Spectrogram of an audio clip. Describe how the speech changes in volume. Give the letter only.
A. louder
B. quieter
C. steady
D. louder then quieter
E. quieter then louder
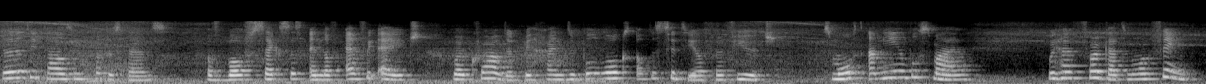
C.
